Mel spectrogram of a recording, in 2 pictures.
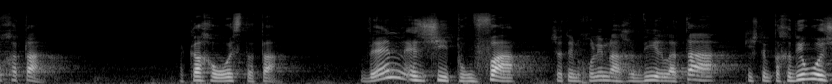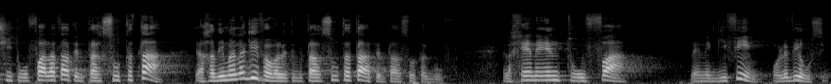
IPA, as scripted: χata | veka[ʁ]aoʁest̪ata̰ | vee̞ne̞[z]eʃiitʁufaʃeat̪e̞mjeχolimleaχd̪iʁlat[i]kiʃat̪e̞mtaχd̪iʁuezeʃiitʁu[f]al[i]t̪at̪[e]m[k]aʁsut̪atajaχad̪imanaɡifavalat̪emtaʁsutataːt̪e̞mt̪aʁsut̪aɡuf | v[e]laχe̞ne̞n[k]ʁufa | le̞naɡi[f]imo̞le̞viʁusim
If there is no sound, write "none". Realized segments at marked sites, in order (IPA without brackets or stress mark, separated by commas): χ, z, a, f, a, e, t, e, t, f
